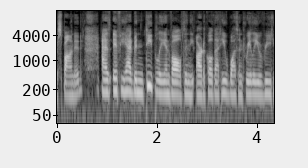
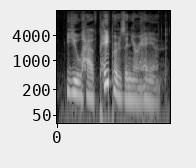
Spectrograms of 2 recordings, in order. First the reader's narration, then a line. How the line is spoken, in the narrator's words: Abigail said, calmly and professionally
